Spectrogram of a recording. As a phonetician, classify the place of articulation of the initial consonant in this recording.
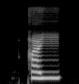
uvular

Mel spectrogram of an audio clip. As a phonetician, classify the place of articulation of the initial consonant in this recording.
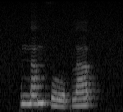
alveolar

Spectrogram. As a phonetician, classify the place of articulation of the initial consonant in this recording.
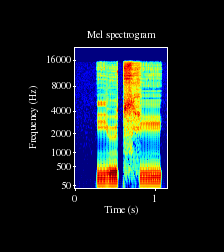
palatal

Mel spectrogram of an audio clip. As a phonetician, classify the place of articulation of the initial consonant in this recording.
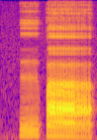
labial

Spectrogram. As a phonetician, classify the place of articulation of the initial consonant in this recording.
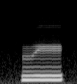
retroflex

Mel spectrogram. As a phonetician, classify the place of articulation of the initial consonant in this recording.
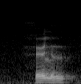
glottal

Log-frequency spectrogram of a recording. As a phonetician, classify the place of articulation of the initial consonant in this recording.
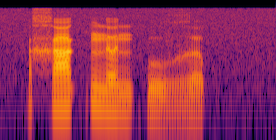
velar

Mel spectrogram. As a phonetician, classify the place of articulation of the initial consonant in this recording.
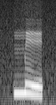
labial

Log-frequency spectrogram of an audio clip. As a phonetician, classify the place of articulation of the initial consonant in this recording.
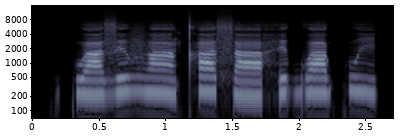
velar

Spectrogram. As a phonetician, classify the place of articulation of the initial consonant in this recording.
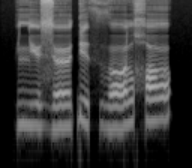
alveolar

